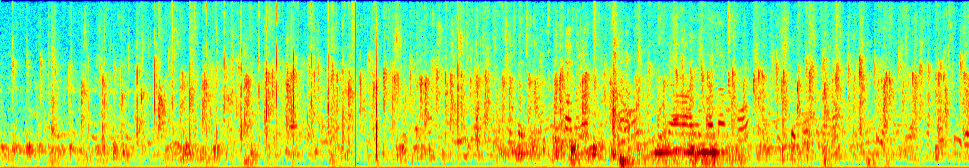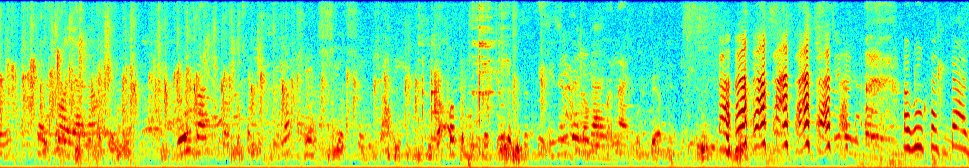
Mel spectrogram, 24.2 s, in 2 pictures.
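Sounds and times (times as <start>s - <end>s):
laughter: 0.0s - 19.0s, 20.5s - 24.2s
applause: 0.0s - 19.6s, 23.6s - 24.0s.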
